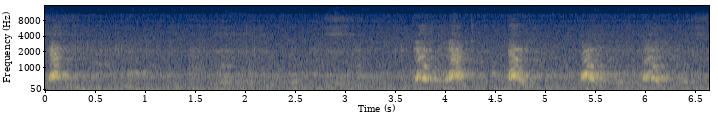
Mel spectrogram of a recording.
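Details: Unrestrained street dogs barking at passers-by, captured with a GoPro Hero. One sharp bark starts things, a quiet pause follows, then a run of five or six punchy barks about half a second apart.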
